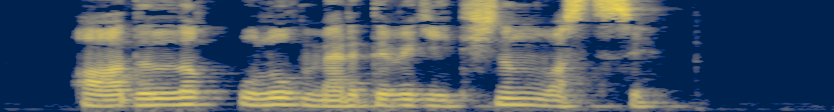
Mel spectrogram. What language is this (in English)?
Uyghur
